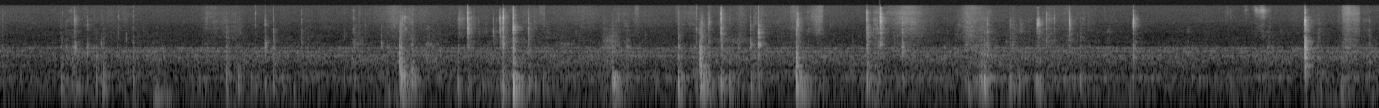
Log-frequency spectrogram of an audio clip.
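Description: Faint, irregular clicks and taps of small plastic Lego bricks being handled and pressed together on a wooden tabletop.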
